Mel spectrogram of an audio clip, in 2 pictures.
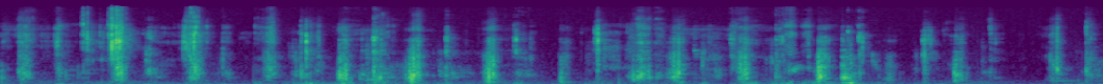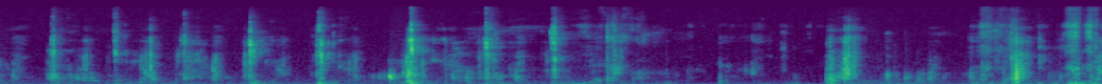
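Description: Close-miked chewing of a mouthful of fresh lettuce leaf and rice: wet, crunchy crackles in quick, irregular succession, with a brief lull about two seconds before the end.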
